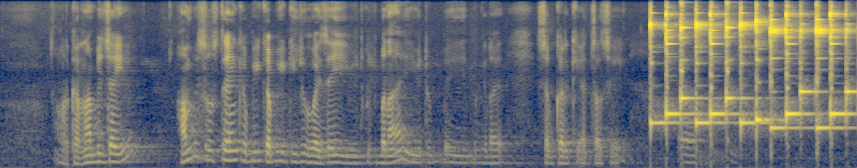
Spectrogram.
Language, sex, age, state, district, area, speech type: Hindi, male, 30-45, Bihar, Samastipur, urban, spontaneous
